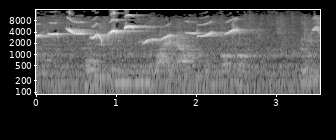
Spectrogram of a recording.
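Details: Oriental Magpie Robin female singing to stimulate males, with loud slurred whistles rising and dipping in quick sequence, fading into softer notes near the end.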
